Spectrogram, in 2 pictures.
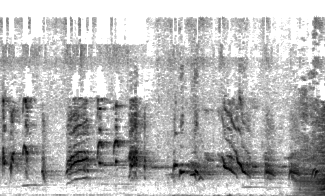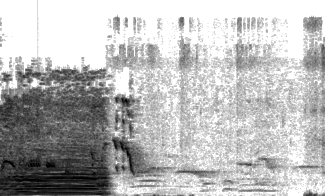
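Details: Tame cattle, cows with calves, grazing in paddy fields and walking home to the farm barn; a single long, steady, rich moo in the middle, surrounded by frequent high bird chirps and twitters.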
